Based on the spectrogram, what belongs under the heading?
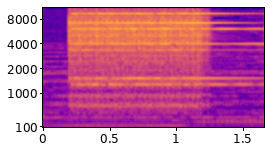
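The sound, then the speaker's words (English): A telephone bell rings once in a loud, bright burst lasting about a second, then cuts off abruptly, leaving a faint hum behind. No one speaks. “However, right when you see that, you hear telephone ringing.”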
